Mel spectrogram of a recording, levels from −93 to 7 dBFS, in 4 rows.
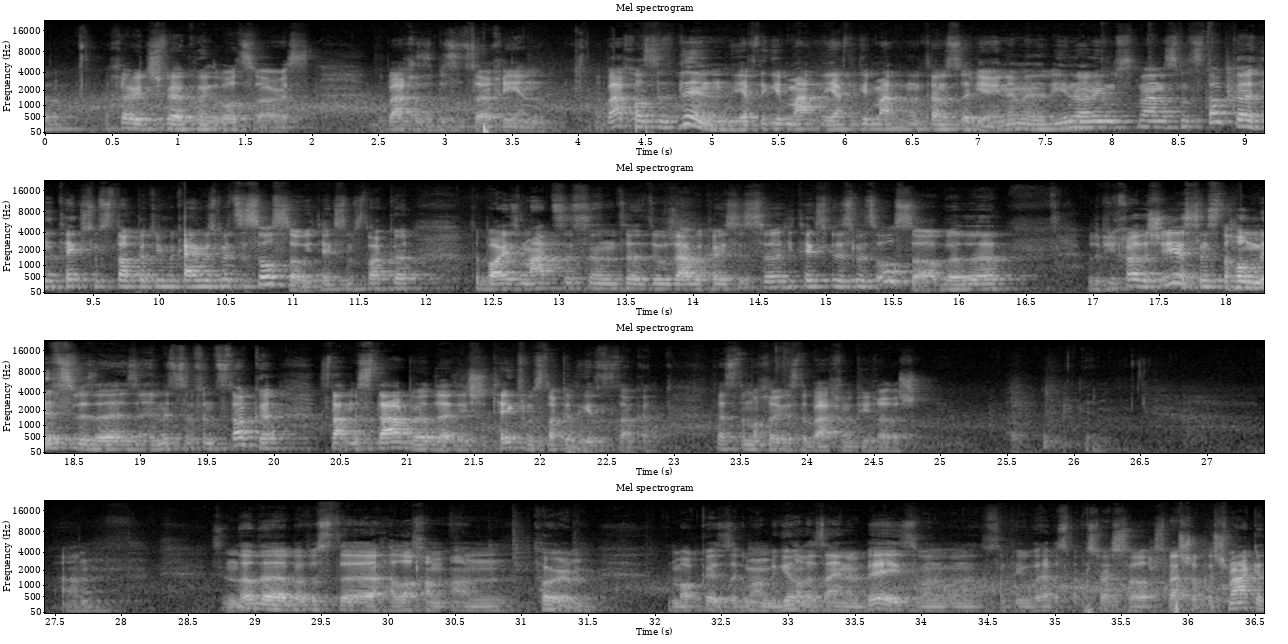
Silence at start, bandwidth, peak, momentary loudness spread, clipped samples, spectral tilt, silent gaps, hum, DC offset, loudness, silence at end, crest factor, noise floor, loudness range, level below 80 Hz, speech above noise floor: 0 s; over 20 kHz; -2 dBFS; 15 LU; under 0.1%; -3 dB/octave; none; none; under 0.1%; -24 LUFS; 0 s; 24 dB; -55 dBFS; 8 LU; -54 dBFS; 29 dB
